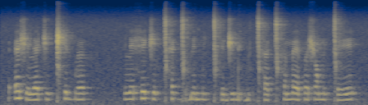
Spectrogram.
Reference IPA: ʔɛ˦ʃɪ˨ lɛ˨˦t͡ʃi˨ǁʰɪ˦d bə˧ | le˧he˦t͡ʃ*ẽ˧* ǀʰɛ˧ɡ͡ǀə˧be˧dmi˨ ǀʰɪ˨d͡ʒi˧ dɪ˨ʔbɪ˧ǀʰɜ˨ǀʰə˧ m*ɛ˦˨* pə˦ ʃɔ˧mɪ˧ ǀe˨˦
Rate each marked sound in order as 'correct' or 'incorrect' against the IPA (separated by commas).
incorrect, correct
